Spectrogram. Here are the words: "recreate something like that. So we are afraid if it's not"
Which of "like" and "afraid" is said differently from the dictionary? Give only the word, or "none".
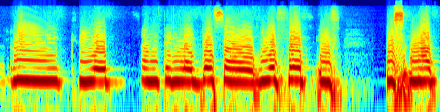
afraid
